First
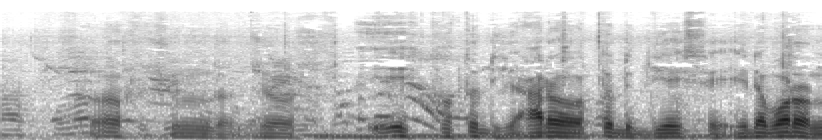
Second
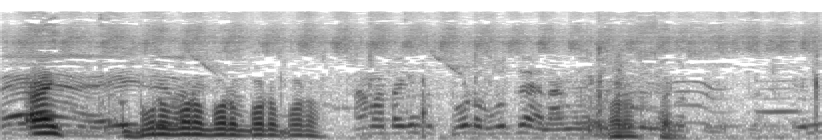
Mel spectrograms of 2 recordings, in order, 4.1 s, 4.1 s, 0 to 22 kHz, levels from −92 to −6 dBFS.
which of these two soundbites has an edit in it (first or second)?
first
